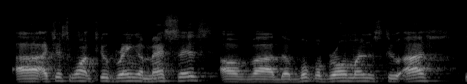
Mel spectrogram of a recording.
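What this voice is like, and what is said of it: Nasal, congested sick voice. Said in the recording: “if you feel that my accent have a bit of nasal because of the sore throat ... the coughing is still bad”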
